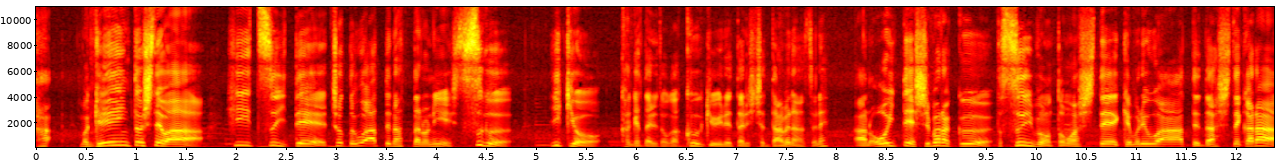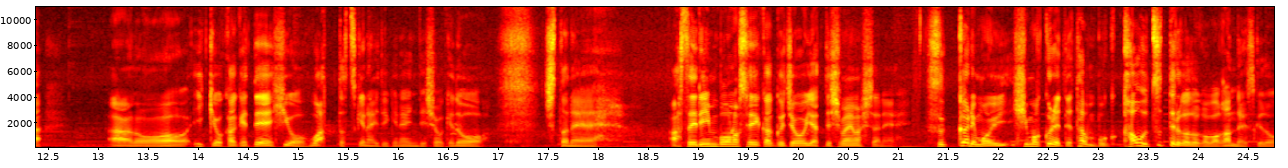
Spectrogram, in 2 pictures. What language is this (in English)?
Japanese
